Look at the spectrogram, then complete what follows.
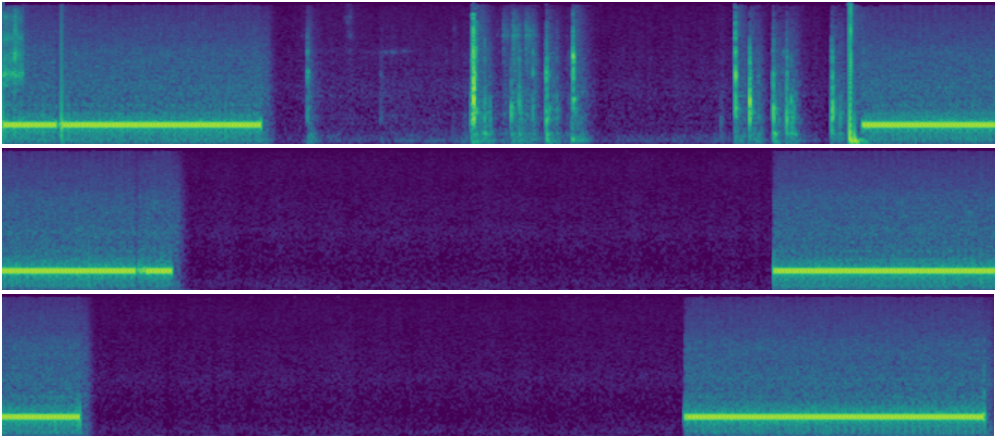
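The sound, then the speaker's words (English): A dial tone gives way to a quick burst of dialing clicks and beeps as someone calls a person back, then a telephone ringback tone sounds three times, each steady two-second ring separated by long pauses of silence. “Yeah, well, we could try calling her back.”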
